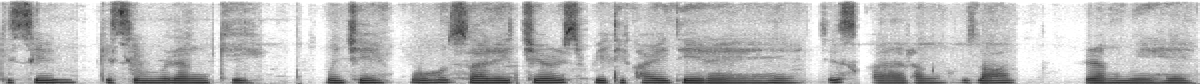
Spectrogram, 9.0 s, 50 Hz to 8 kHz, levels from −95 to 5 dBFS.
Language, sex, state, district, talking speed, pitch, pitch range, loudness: Hindi, female, Arunachal Pradesh, Papum Pare, 125 wpm, 195 Hz, 185-205 Hz, -17 LUFS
